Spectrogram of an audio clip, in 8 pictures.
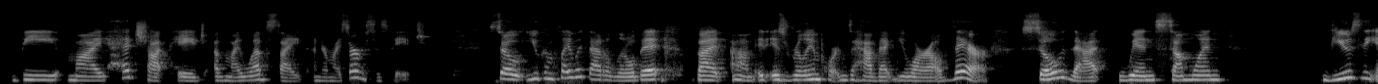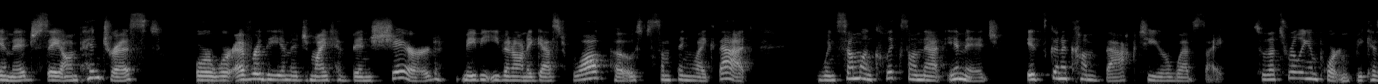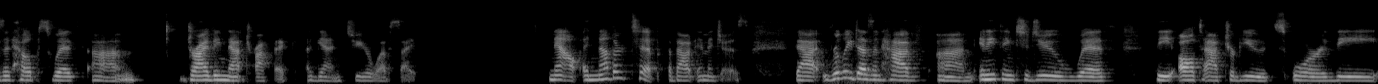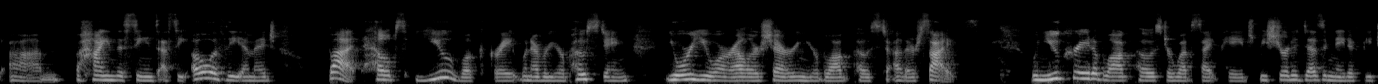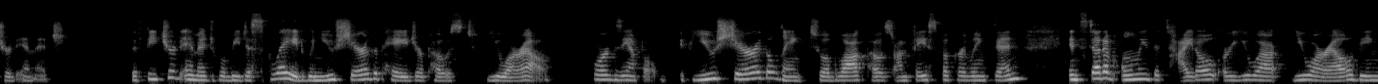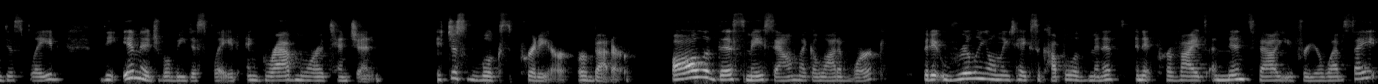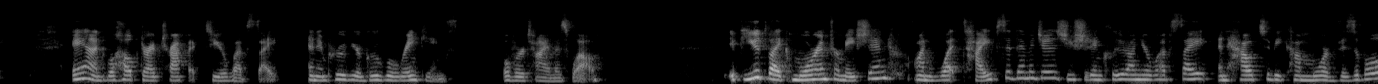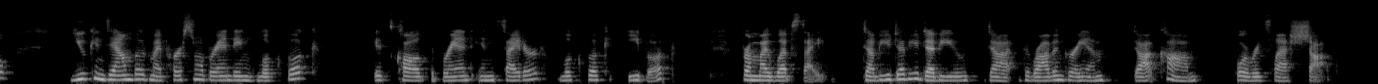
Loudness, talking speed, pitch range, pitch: -31 LUFS, 160 wpm, 185-220 Hz, 200 Hz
